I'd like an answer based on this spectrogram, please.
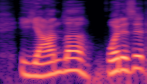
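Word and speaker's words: Iyanla Vanzant: Finney, and author and motivational speaker Vanya Vanzet. That's not correct. Ianya? I should have practiced that one. I think it's Iyanla.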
